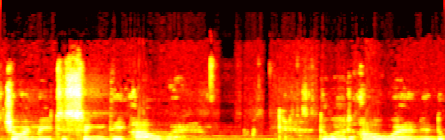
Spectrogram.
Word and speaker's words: Awen: We chant the Awen 3 times, and the word is chanted as 3 syllables. A, U, Wen.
